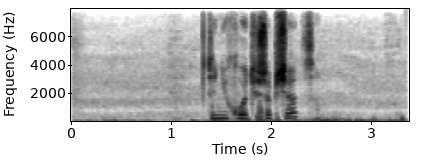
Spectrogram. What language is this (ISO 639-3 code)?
rus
